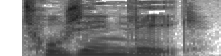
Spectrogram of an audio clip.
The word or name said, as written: trusseindlæg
